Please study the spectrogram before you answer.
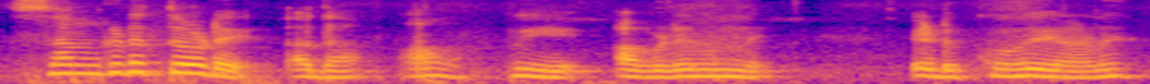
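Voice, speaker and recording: A woman's voice: mid-range voice, expressive, moderate pace, husky. A woman with a Malabar Malayalam accent narrating a family story in a dramatic, casual storytelling manner. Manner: dramatic, warm storytelling with religious greetings.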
